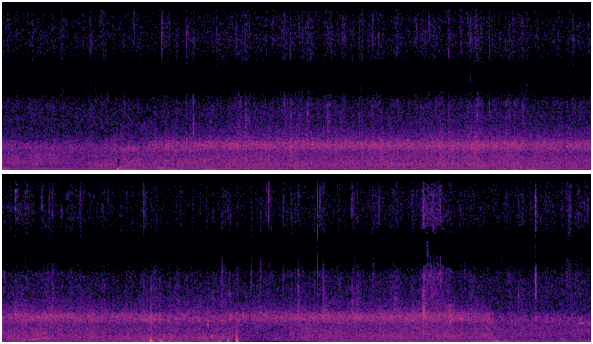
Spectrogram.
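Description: Steady rain falling on wet stone pavers and a patio roof, an even hiss of pattering drops. A few brief low knocks come about eleven to twelve seconds in.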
